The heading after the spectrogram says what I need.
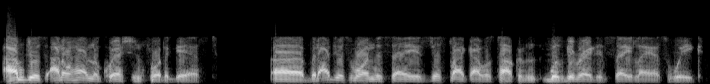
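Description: A man's voice: rumbling low, fairly quick, dry recording. A man calling in to a radio show over the telephone, talking in an insistent, rambling, argumentative way. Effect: heard over a telephone line. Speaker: radio call-in caller. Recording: tinny phone line, dry.

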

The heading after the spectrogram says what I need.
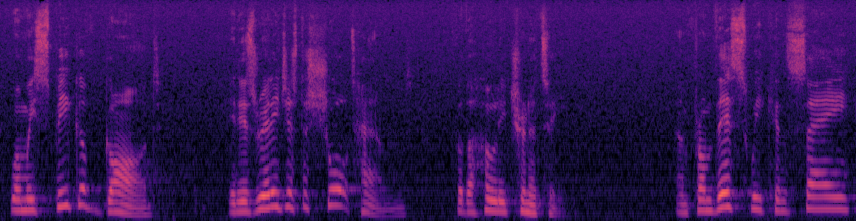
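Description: Slow, high-voiced preacher in a reverberant hall. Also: male voice, dark tone. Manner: measured, earnest, with slow emphatic pauses. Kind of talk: sermon.

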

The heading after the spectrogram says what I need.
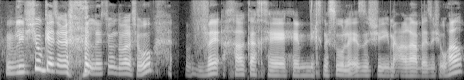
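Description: Gravelly-voiced man telling a game story. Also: medium pitch. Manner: animated storytelling, laughs often. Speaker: podcast co-host. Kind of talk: casual chat.

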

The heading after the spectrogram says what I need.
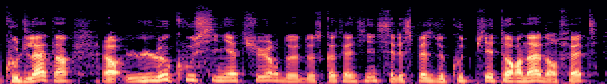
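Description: On a casual podcast, a male guest with a French accent talks enthusiastically, repeating words and piling up fillers. His pitch is fairly high and his delivery brisk and a bit bright.

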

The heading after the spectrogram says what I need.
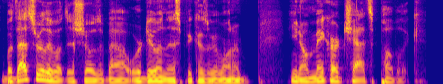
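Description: A man's voice: fairly low pitch, fast talker, warm tone, husky, dry recording, studio quality. A young man co-hosting a podcast in casual chat, slangy and laid-back. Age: young adult. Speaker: podcast co-host. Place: home basement.

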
